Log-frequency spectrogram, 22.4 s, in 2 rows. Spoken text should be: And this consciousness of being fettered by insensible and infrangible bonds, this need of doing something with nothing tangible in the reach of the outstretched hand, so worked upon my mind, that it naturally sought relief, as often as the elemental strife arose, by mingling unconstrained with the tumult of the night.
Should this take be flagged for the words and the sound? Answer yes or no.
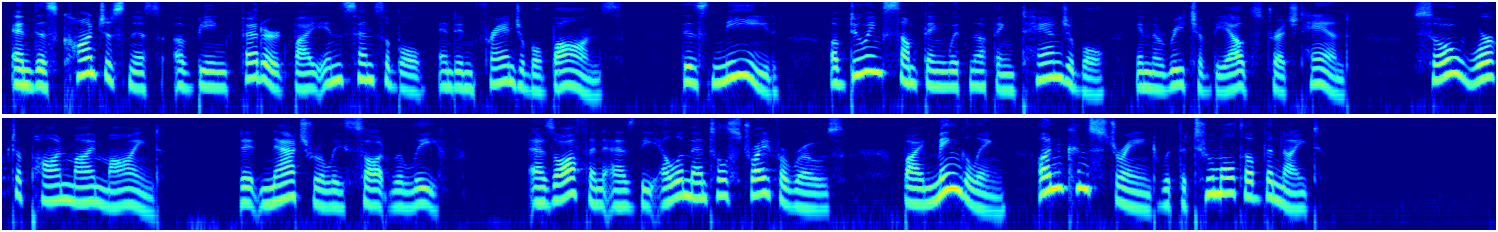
yes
